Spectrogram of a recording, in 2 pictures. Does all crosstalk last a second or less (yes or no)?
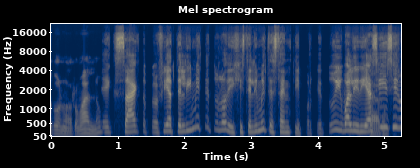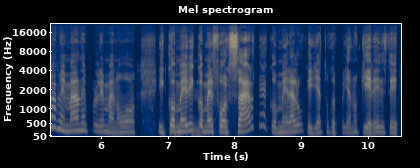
yes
